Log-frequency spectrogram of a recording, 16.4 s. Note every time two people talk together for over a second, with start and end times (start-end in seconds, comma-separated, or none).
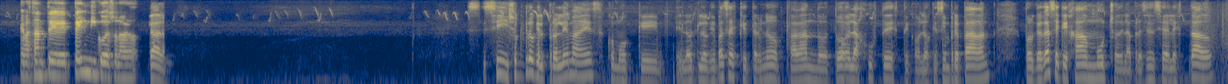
none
